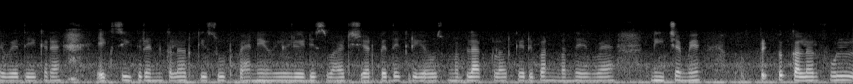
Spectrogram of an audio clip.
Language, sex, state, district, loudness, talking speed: Hindi, female, Punjab, Pathankot, -22 LUFS, 210 wpm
